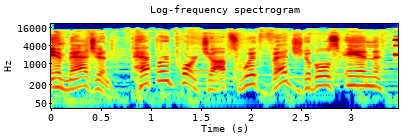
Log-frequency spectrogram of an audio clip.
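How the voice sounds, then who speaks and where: Music plays behind a man who speaks at a very slow pace. His pitch swings very widely. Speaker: announcer. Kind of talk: infomercial voiceover.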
